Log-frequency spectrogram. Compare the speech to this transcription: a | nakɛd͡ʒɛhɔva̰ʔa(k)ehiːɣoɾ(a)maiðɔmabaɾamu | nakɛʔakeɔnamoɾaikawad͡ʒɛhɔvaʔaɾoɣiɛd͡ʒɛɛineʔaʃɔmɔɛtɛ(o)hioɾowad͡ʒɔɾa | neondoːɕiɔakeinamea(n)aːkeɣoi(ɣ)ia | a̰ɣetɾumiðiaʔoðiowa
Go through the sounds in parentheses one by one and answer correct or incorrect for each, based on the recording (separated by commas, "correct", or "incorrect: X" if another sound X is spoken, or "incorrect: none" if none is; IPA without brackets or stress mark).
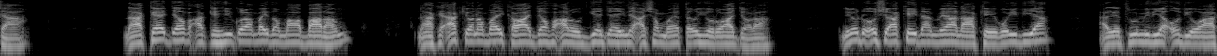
correct, correct, correct, correct, incorrect: ð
